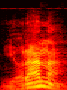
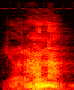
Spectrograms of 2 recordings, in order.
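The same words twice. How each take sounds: First: Hello called out to a sleeper; louder, friendly greeting to wake someone. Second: Low, loud sleeper's reply with a rise; deep-voiced greeting back, rising at the end; groggy reply. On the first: Retold or imitated. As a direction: call out a hello. Narrator greets a sleeping man. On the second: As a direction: imitate a big man just woken up. Woken sleeper returns the greeting.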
